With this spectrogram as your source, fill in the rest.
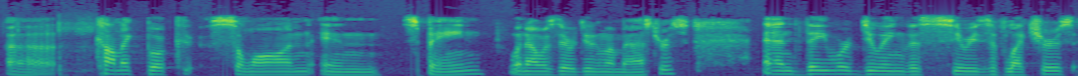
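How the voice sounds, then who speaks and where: A man co-hosting a podcast in casual, enthusiastic chat, telling things in an anecdotal way. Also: mid-range voice. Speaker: podcast co-host. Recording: dull, roomy recording.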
